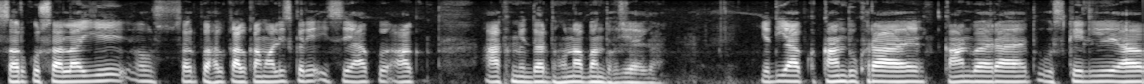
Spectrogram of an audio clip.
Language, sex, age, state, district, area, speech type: Hindi, male, 18-30, Uttar Pradesh, Ghazipur, rural, spontaneous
